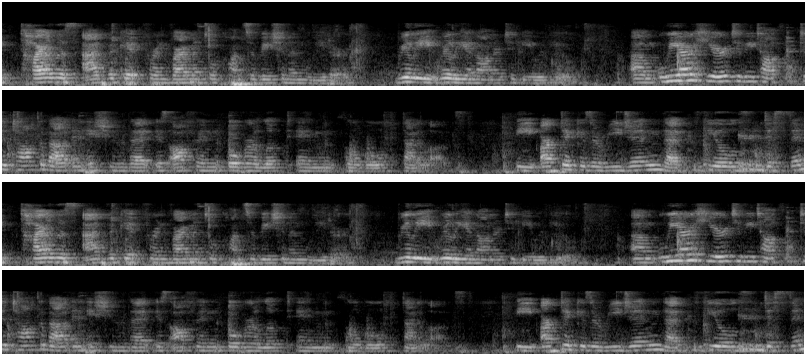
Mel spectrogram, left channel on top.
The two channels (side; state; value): both; normal; correlation 0.36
